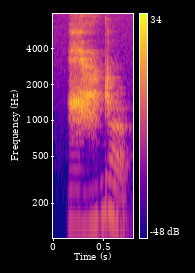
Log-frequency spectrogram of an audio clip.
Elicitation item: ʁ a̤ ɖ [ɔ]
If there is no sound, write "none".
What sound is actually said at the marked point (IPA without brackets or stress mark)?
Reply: o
